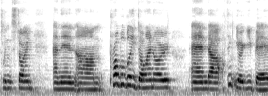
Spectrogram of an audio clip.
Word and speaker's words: Dino: quick draw and um dino or dino is how you say it so pretty much i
